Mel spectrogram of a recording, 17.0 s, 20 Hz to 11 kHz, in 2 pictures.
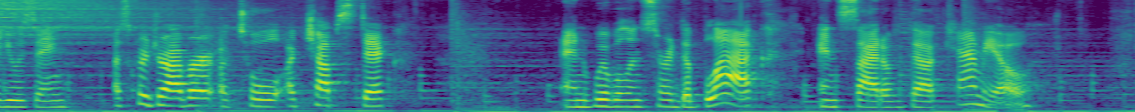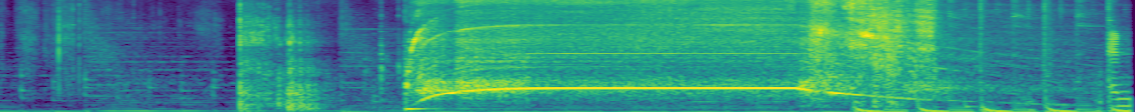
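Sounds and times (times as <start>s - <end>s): balloons rubbing and rustling: 8.3s - 10.8s, 14.6s - 16.0s
electric balloon inflator whine: 11.6s - 16.9s.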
